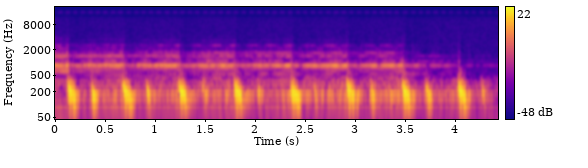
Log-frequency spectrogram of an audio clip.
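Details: Regular paired heart thumps at about 107 beats a minute over a steady hum and soft music, from a patient with a congenital heart defect and a leaking aortic valve (aortic insufficiency).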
